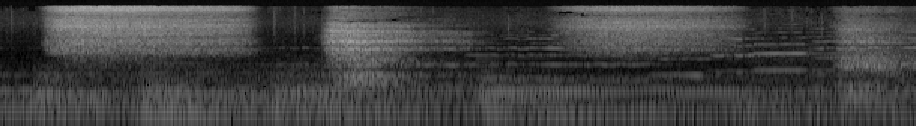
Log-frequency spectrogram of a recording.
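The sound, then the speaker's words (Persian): Deep breathing closes a meditation session: a few slow, airy inhales and exhales rise and fade over soft, sustained droning music, all quiet and unhurried. “حالا با چند تا دم و بازدم عمیق این مدیتیشنمون رو به پایان میرسونیم.”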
